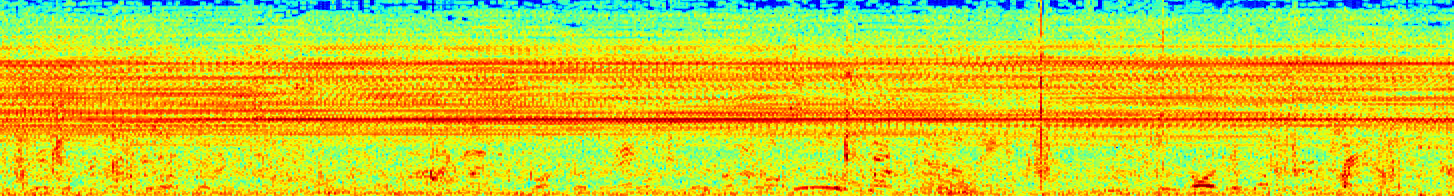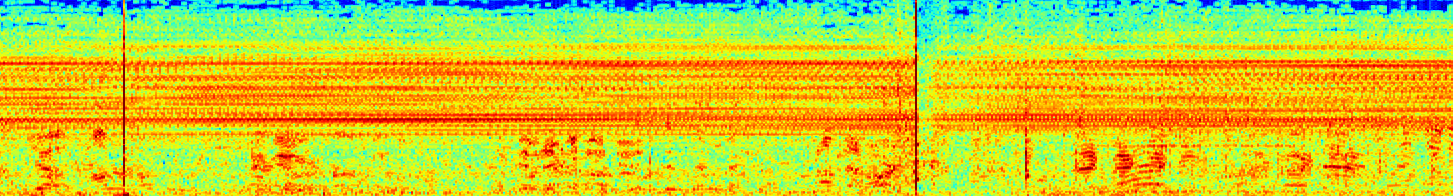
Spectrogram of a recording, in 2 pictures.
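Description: Scattered, faint players' voices and calls across the field, with a dull thump about ten seconds in and one sharp crack about fifteen seconds in as a softball bat hits the ball.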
